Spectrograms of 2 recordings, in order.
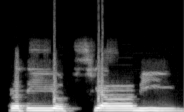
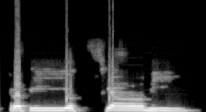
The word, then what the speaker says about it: प्रतियोत्स्यामि: इषुभिः प्रतियोत्स्यामि, योत और स्यामि, योत्स्यामि एक साथ पढ़ते हैं तो जल्दी पढ़ा जाता है और सही उच्चारण यही है। इषुभिः प्रतियोत्स्यामि।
